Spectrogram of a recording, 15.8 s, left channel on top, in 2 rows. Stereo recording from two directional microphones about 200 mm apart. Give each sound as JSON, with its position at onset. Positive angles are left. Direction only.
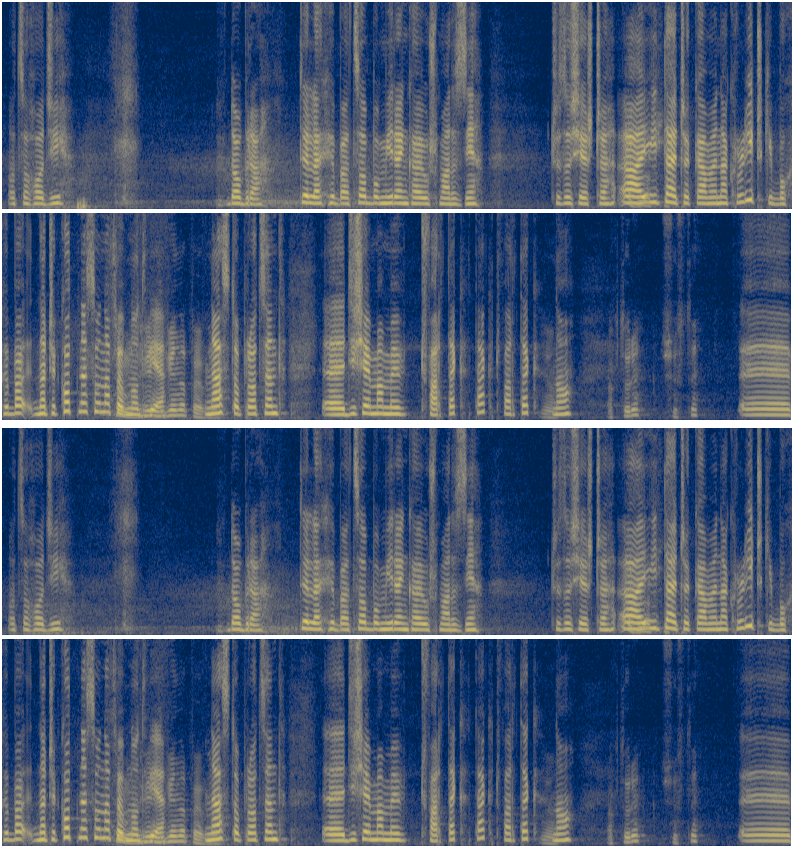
{"t": 0.0, "sound": "speech", "side_deg": -5}
{"t": 1.1, "sound": "a sound", "side_deg": 0}
{"t": 2.1, "sound": "speech", "side_deg": -5}
{"t": 9.6, "sound": "speech", "side_deg": -60}
{"t": 9.9, "sound": "speech", "side_deg": -10}
{"t": 13.9, "sound": "speech", "side_deg": -55}
{"t": 15.3, "sound": "speech", "side_deg": -10}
